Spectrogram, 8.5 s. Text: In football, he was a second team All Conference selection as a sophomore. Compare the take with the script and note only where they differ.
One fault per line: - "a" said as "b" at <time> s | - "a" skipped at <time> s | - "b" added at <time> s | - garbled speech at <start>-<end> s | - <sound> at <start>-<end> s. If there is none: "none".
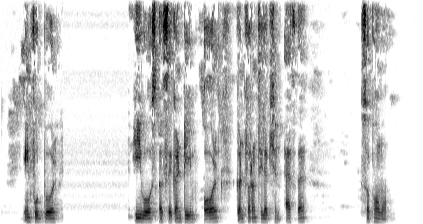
none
